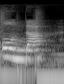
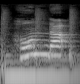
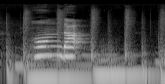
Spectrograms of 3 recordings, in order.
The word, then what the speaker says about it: Honda: Ma essendo scritto con l'alfabeto sviluppato dai giapponesi, romaji, non si pronuncia Honda, ma si pronuncia Honda. Lo ripeto di nuovo. Honda.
